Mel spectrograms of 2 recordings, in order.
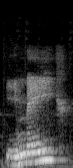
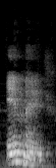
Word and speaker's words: image: Mas se tiver mais de uma sílaba, o substantivo ou o adjetivo, então, né, quando a sílaba tônica é a primeira, a segunda acaba suavizando, então não é image, e sim image.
